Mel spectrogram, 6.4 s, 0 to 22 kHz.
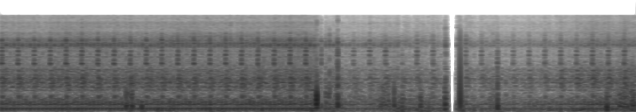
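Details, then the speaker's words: Yamaha 70 hp outboard idling unevenly with loose, irregular knocks over the hum; fuel starvation because a Honda fuel line connector was used instead of the Yamaha connector. "There's some knocking sound. I don't like that. Some knocking sound. Remote control, there's no alarm. Well, there's some knocking sound that you can hear."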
